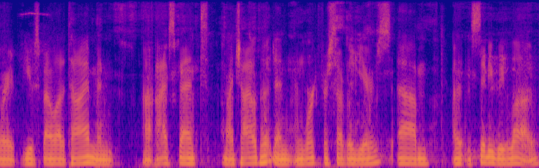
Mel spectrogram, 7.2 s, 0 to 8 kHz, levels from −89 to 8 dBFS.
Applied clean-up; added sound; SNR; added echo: neural separator model SepFormer DNS4.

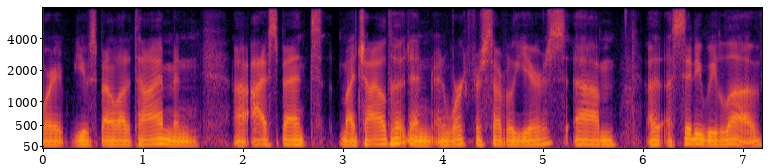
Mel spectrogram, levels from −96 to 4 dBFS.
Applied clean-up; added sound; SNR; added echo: none; none; none; none.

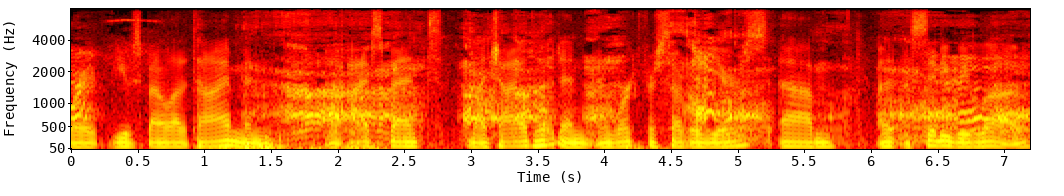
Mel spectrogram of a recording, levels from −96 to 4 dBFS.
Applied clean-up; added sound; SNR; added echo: none; Bark / Growling; 4 dB; none.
